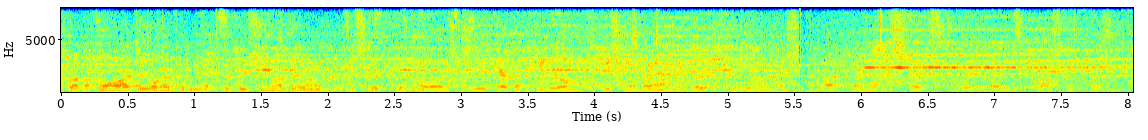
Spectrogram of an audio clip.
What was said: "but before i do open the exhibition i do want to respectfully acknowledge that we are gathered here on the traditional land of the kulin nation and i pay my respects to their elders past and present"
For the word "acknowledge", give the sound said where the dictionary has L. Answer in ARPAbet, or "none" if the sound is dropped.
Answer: none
